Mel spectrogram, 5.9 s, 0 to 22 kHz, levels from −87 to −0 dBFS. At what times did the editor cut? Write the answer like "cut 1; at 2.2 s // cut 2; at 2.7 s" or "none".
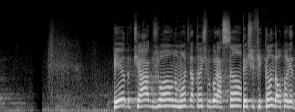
cut 1; at 2.1 s // cut 2; at 4.8 s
